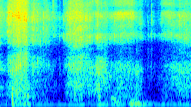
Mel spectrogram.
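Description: Faint, irregular rustling and crinkling of paper as hands rummage through red paper packed inside a mailed box.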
